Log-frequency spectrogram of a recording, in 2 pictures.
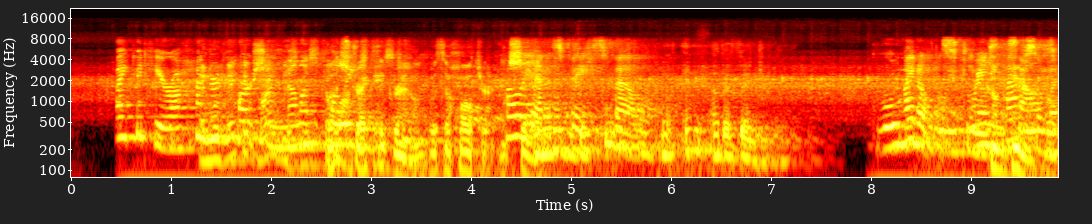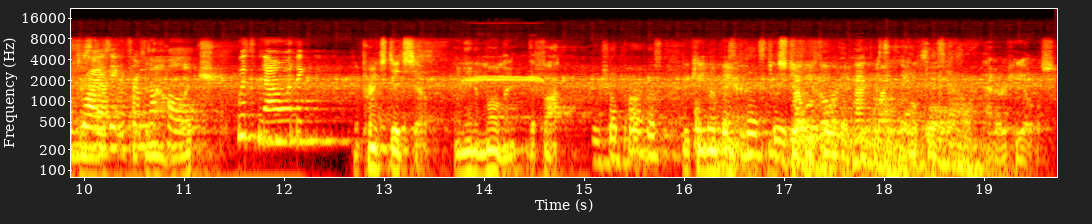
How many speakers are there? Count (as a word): five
